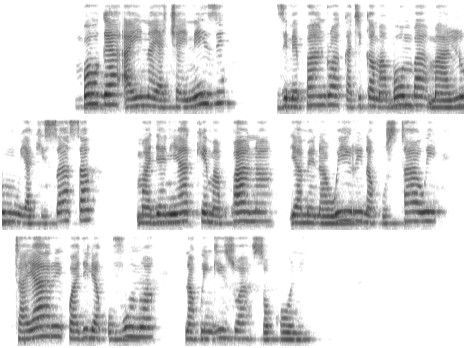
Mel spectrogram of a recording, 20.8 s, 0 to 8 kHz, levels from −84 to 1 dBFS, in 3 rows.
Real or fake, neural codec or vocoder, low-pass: real; none; 7.2 kHz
